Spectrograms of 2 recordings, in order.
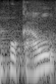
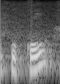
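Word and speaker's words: Foucault: terutama dari fuko ya jadi Bacanya adalah fuko ya bukan fokaul tapi fuko jadi E fuko ini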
